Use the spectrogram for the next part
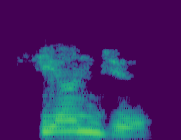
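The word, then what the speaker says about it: Söyüncü: You're playing a 3-5-2 with Ederson in goal, Michael Keane, Robertson, Chaglar Sonuk. Pronounce it. What? – Sionju. – Sionju on Leicester? He's Turkish, right? – Yeah. I found out how to pronounce it. – Oh, nice. – The C is a G.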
